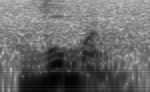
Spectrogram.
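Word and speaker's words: woman: क्या बोलते हैं इसको वुमन और अगर एम ई एन आ जाए तो वमन सो ये प्रोनंसिएशन आप ध्यान रखना आप लोग इसको गलत तरीके से आई थिंक प्रोनाउंस करते हो आपको इसको क्या बोलना है वुमन और ई लगेगा तो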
